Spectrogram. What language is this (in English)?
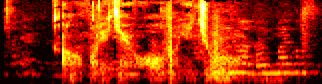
Japanese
